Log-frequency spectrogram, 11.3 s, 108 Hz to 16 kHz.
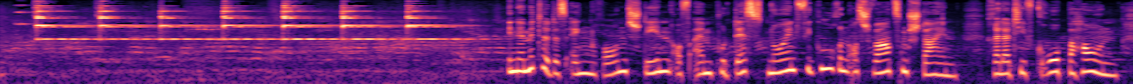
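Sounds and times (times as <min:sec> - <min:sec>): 
low rumble and murmur: 0:00.0 - 0:11.3
small bell at a Hindu shrine being struck: 0:00.2 - 0:04.8
speech: 0:05.1 - 0:11.3.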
